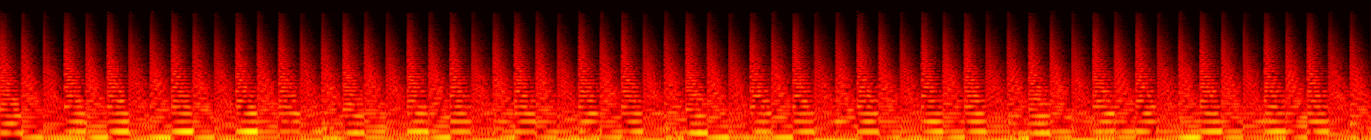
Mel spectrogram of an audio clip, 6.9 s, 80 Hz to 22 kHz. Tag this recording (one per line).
progression
synth
phase
140-bpm
bassline
techno
distorted
bass
sequence
trance
pad
beat
melody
